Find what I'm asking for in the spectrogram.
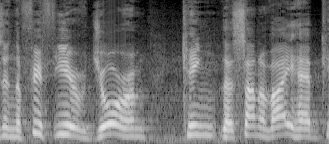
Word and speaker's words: Joram: So you can see these two with the same name both reigned together pretty much at a similar time, and their names are pronounced Joram.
